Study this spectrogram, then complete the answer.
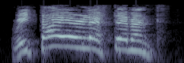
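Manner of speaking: Vivar urges Sharp to pull back, shouting; shouted order. Acted. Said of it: "Vivar shouted at Sharp".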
